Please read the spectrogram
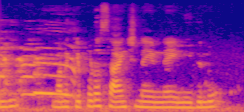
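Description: A woman speaking in Telugu, drawing out some of her vowels, with one long held vowel near the end.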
